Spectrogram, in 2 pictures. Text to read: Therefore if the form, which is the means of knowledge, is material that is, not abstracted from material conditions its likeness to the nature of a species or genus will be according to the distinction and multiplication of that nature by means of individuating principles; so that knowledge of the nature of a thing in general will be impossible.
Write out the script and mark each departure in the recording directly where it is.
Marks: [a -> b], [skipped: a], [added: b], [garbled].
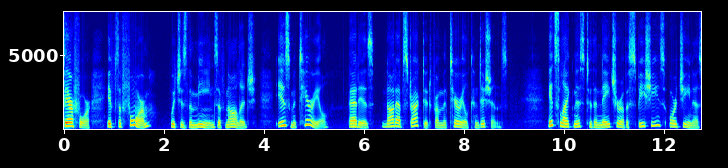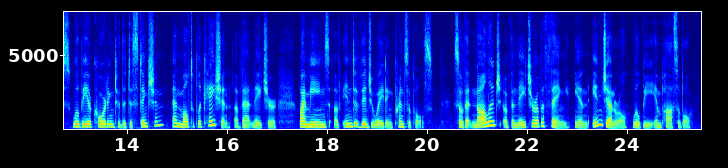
Therefore if the form, which is the means of knowledge, is material that is, not abstracted from material conditions its likeness to the nature of a species or genus will be according to the distinction and multiplication of that nature by means of individuating principles; so that knowledge of the nature of a thing in [added: in] general will be impossible.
